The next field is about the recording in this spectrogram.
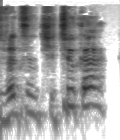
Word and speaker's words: Vincent Chituka: His name is Vincent Chituka. Did I pronounce that right, Vince? – You actually did. That's very impressive.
